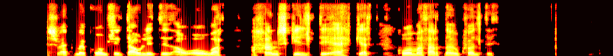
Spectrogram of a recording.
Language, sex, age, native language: Icelandic, male, 30-39, Icelandic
